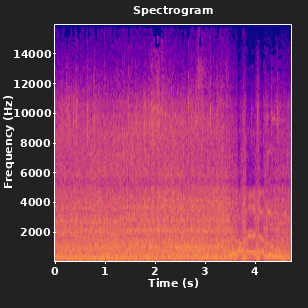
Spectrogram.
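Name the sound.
Argo Cirebon passenger train passing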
